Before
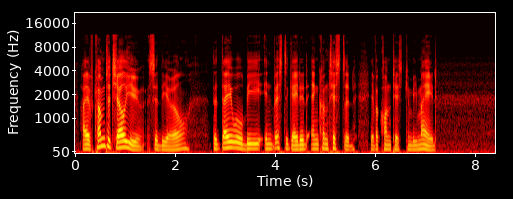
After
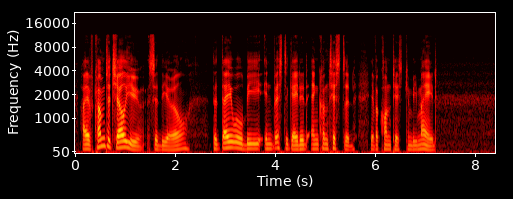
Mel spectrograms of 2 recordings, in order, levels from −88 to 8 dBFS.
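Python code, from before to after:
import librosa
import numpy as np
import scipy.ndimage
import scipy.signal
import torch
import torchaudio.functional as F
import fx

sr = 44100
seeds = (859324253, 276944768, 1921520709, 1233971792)

y = fx.low_shelf(x, sr, hz=320.0, db=-8.5)
y = F.gain(torch.from_numpy(y), -4.0).numpy()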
